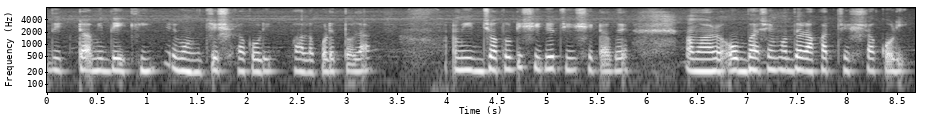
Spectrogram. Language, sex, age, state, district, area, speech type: Bengali, female, 18-30, West Bengal, Darjeeling, urban, spontaneous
